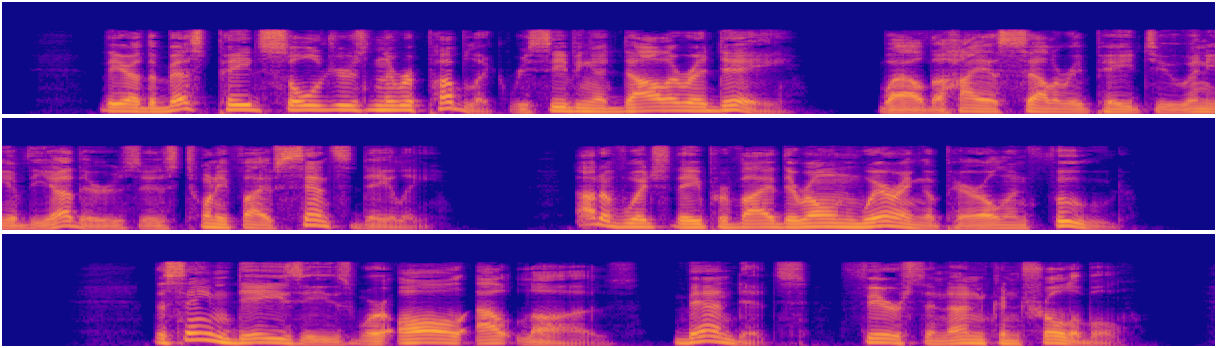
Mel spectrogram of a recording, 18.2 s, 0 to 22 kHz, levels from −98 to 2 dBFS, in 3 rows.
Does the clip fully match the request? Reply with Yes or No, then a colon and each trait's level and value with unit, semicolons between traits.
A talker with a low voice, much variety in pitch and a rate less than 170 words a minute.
Yes: low, 115 Hz; wide, 6.8 semitones; average, 160 wpm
